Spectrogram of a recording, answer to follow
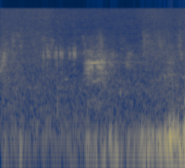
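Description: A crow cawing: one short, harsh caw about a second in.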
